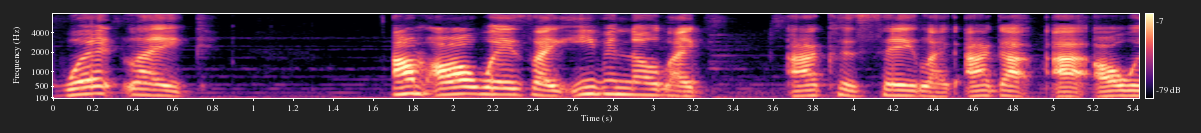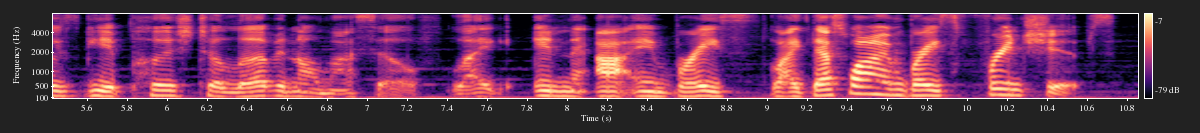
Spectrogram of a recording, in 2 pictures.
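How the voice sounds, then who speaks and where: A woman's voice: fairly low pitch, moderate pace, sharp tone, soft background music. A woman in her thirties co-hosting a podcast, talking candidly and bluntly, laughing often. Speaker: podcast co-host. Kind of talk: casual chat.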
